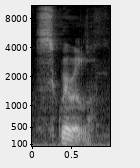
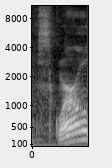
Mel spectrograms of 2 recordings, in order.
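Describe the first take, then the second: First: The word is said as two syllables. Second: The word is said as one syllable. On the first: The speaker calls it right. "I like it. It sounds a little bit better to me" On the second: The speaker calls it wrong. "that's like one syllable and altogether inferior"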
